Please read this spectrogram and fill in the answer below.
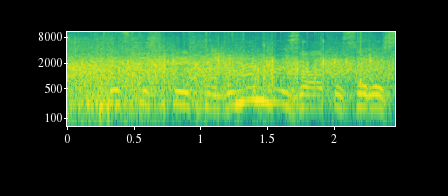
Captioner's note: some Applause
